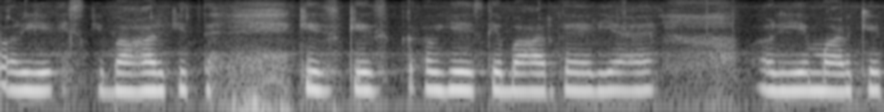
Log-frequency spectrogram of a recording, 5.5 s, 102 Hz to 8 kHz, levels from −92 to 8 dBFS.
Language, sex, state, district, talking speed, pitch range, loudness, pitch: Hindi, female, Bihar, Vaishali, 160 wpm, 235-245 Hz, -15 LUFS, 240 Hz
